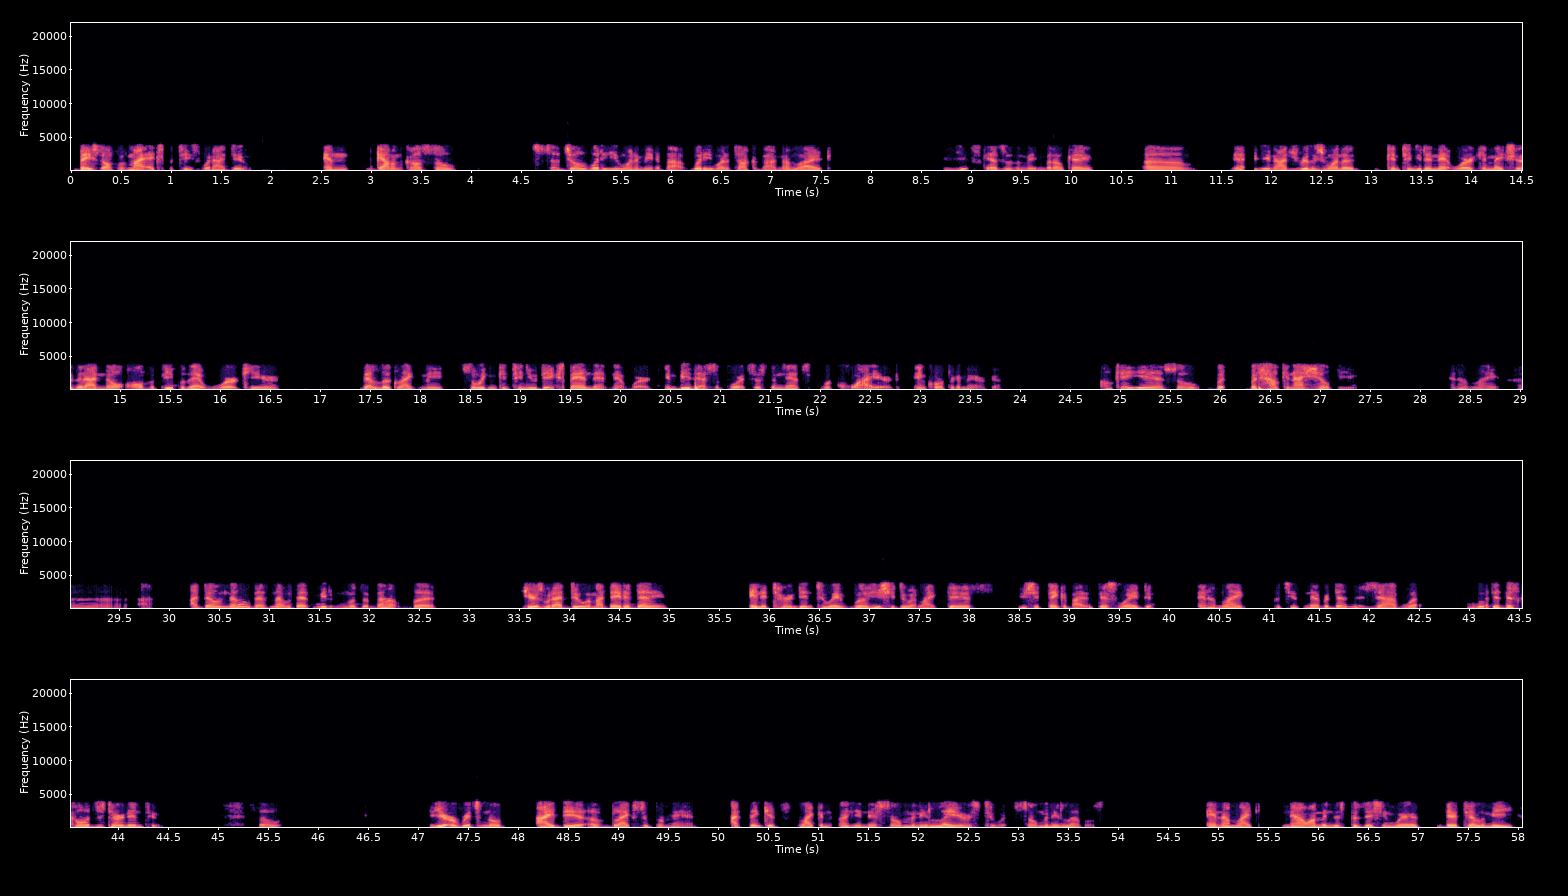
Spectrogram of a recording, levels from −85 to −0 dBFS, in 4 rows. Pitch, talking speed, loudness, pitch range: 115 Hz, 195 wpm, -23 LUFS, 90-145 Hz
